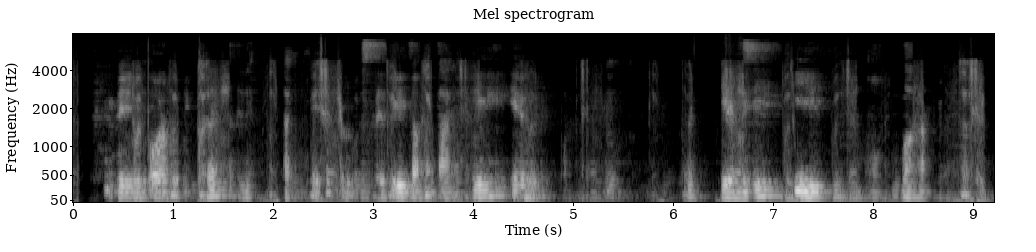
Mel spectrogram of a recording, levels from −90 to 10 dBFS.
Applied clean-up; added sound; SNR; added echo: neural mask model DeepFilterNet 3.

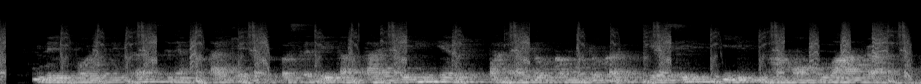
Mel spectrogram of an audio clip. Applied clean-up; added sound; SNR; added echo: none; Scratching (performance technique); 9 dB; reverberation time 1.1 s.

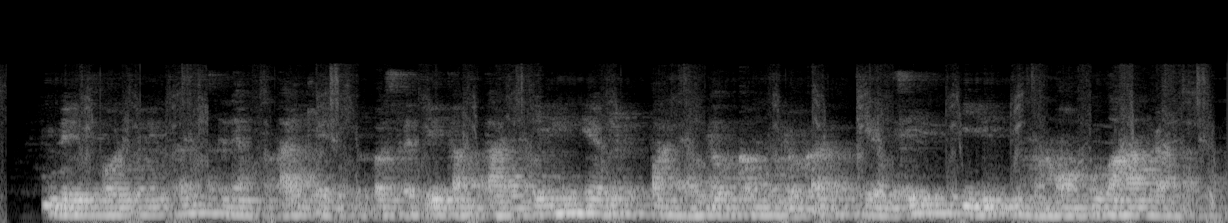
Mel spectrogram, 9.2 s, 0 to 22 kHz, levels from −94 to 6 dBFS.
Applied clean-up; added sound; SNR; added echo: neural separator model SepFormer DNS4.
